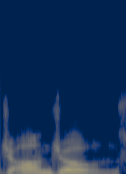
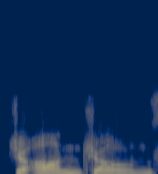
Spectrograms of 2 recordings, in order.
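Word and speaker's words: J'onn J'onzz: has been my home for many years and john jones will do whatever it takes to protect it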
